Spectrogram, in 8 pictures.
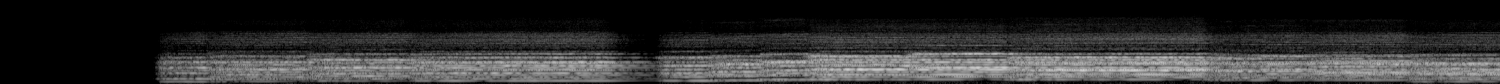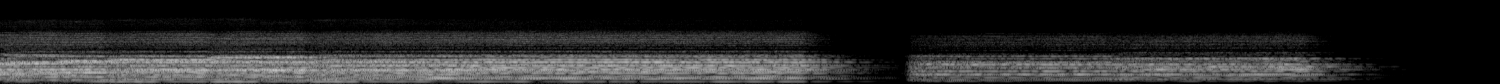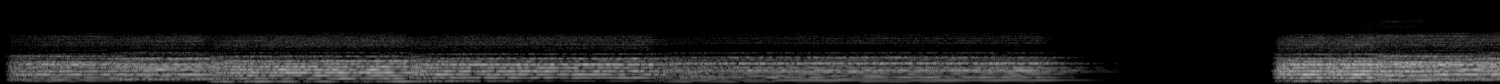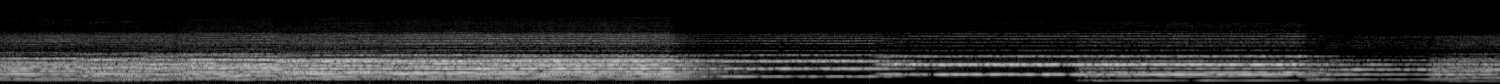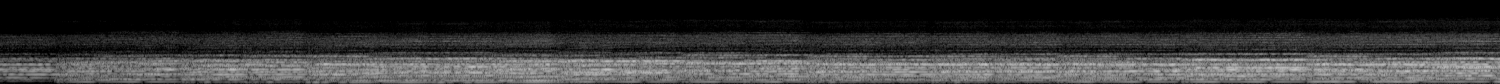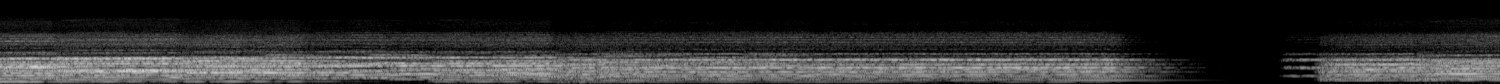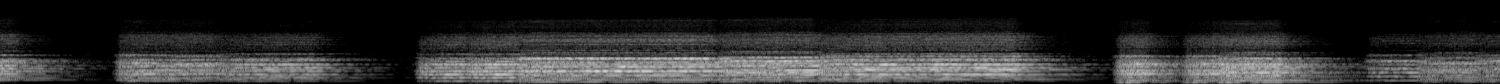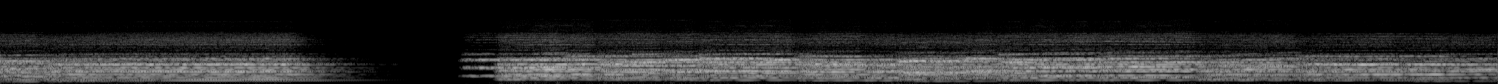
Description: Gerard Manley Hopkins Number of voices: 5vv Voicing: SAATB Genre: Secular, Lament
Language: English Instruments: A cappella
